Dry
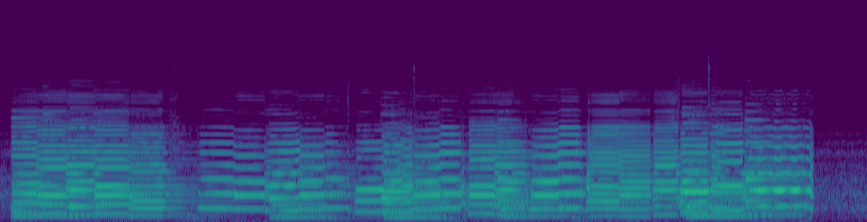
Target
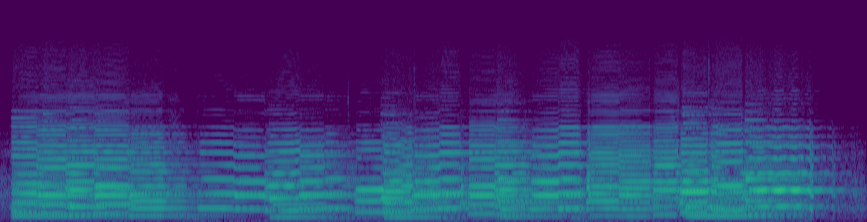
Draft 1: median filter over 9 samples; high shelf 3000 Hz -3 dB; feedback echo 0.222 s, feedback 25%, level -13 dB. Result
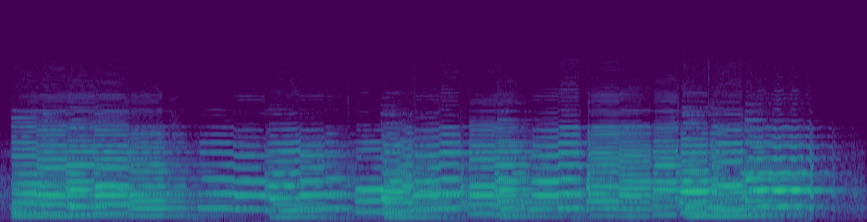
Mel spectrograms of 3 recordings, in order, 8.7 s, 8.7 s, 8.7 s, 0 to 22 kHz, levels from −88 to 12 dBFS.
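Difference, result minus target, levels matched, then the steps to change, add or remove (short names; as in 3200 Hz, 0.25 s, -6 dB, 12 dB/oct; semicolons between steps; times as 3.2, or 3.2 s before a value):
8000 Hz band -5.5 dB
change: high shelf 3000 Hz +3.5 dB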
